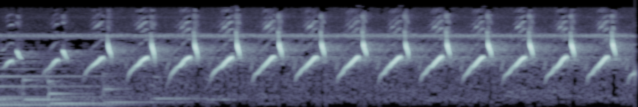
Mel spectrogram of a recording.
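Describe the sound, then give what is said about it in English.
A northern cardinal sings a fast, steady series of clear, rising whistled notes, about fourteen in three seconds, loud and even, with a brief low tone fading out at the start. “The clear, crisp song of a cardinal.”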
